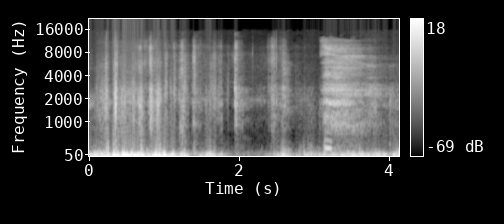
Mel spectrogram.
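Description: Irregular knocks and a low rumble from a handheld phone camera being moved about, loudest in the first second or two, followed a little after three seconds by a short breathy sigh.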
